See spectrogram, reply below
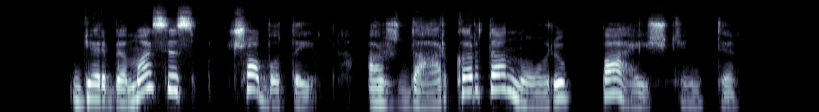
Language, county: Lithuanian, Kaunas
